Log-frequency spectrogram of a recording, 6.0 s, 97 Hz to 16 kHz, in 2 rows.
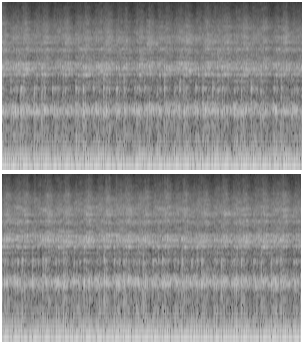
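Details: Finished 1977 Corvette C3 with number-matching steel-crank 4-bolt-main 350 V8 after a two-year restoration: deep, even burble at idle with steady lopey exhaust note, no knocks or misses; healthy.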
